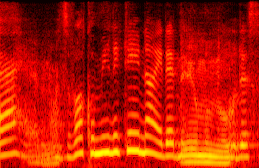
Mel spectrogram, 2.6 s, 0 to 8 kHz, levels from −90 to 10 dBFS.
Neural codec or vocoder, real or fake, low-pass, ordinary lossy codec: codec, 16 kHz, 1 kbps, X-Codec, WavLM features, trained on Multilingual LibriSpeech; fake; none; none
